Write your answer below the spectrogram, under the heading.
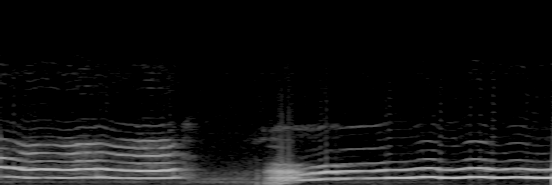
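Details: Two-year-old Siberian Husky named Kanu howls indoors: a steady, level tone held for nearly two seconds, a brief break with a rough sound, then a second long howl that starts low, rises and wavers slightly.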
